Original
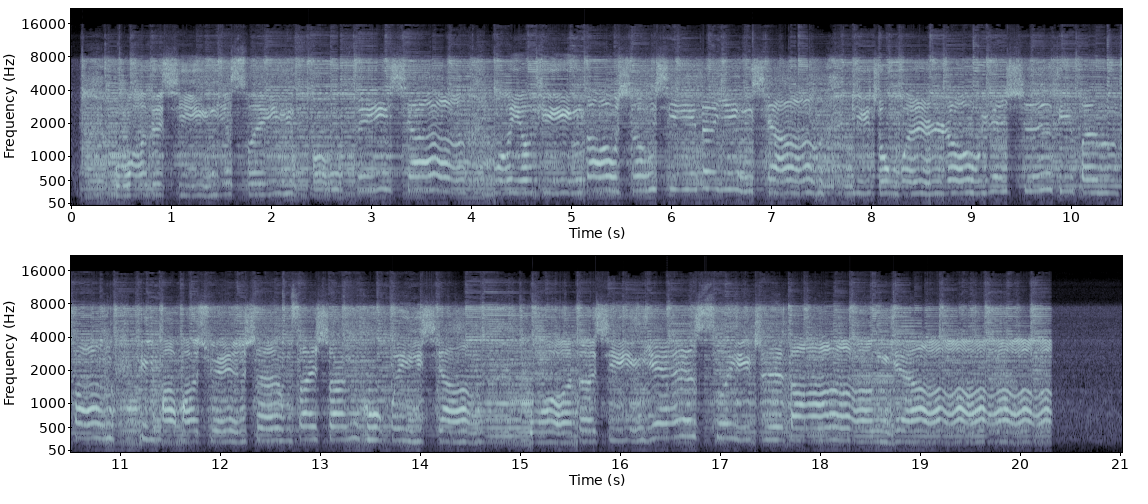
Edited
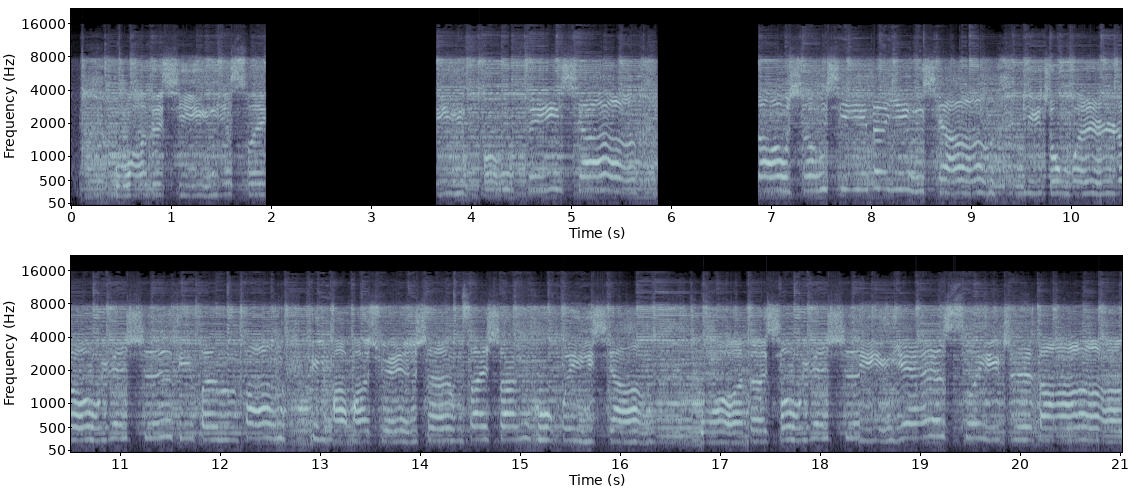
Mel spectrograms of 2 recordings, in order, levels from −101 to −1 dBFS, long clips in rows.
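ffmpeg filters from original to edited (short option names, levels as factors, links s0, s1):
-filter_complex "[0:a]asplit=6[s0][s1][s2][s3][s4][s5];[s0]atrim=end=1.94,asetpts=PTS-STARTPTS,afade=t=out:st=1.936:d=0.004:c=hsin,apad=pad_dur=1.71[s6];[s1]atrim=start=1.94:end=4.15,asetpts=PTS-STARTPTS,afade=t=in:d=0.004:c=hsin,afade=t=out:st=2.206:d=0.004:c=hsin[s7];[s2]atrim=start=4.15:end=5.16,asetpts=PTS-STARTPTS,volume=0[s8];[s3]atrim=start=5.16:end=15.902,asetpts=PTS-STARTPTS,afade=t=in:d=0.004:c=hsin[s9];[s4]atrim=start=8.888:end=9.672[s10];[s5]atrim=start=15.898[s11];[s6][s7][s8][s9]concat=n=4:v=0:a=1[s12];[s12][s10]acrossfade=d=0.004:c1=hsin:c2=hsin[s13];[s13][s11]acrossfade=d=0.004:c1=hsin:c2=hsin"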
